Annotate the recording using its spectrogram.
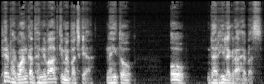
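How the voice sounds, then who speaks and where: A worn, worried village labourer in a cartoon moral tale, played by a man. His voice is low and husky, and he frets and exclaims as if talking to himself. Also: a little slow. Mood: anxious relief. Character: weary, anxious poor village man seeking work, a father. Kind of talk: cartoon story acting.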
